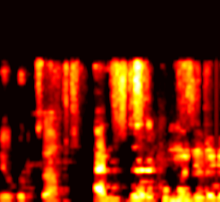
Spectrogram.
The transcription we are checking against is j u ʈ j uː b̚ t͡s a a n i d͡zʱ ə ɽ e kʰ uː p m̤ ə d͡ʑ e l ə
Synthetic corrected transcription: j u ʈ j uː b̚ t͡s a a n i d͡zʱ ə ɾ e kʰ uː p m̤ ə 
